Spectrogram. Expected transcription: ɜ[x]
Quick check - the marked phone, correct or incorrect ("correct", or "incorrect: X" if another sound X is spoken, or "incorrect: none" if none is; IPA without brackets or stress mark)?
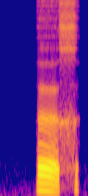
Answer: correct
